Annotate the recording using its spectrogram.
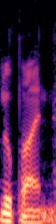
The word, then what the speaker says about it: Lupine: Offiziell heißt es Lupine. Lupine selber sagt Lupine.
